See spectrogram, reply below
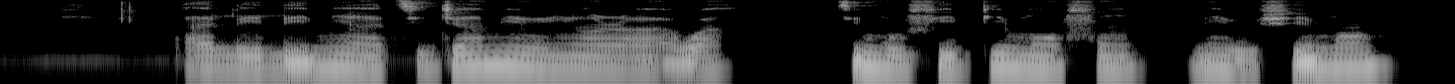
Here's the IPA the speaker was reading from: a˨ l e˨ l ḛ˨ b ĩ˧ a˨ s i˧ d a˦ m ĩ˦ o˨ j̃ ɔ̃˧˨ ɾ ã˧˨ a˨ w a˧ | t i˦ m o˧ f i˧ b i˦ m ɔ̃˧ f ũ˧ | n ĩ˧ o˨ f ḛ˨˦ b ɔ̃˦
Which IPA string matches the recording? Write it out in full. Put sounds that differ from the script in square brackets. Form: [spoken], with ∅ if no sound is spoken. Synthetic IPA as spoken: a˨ l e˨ l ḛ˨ [m] ĩ˧ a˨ [t] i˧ [d͡ʒ] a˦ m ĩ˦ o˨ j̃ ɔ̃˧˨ ɾ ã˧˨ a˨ w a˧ | t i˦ m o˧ f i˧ b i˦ m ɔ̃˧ f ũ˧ | n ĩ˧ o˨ [ʃ] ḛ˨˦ [m] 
